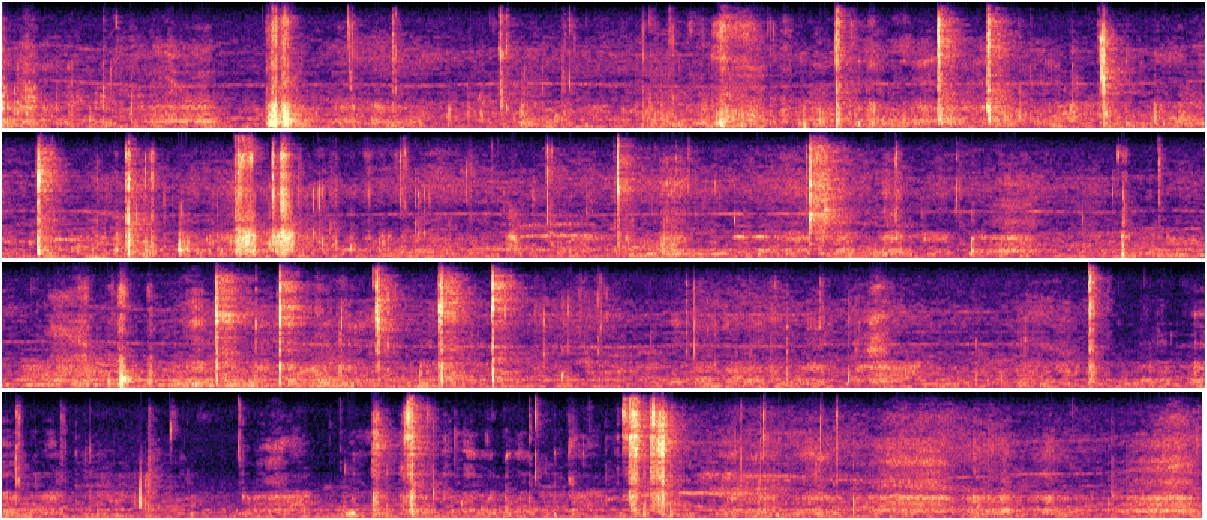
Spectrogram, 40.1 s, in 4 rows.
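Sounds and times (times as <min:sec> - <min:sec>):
person chewing food: 0:00.0 - 0:40.0
mouth smacks and clicks: 0:21.0 - 0:24.4, 0:33.1 - 0:35.7.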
